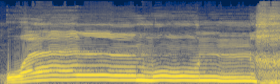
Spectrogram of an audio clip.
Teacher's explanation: dengan huruf hoho maka di sini adalah bacaan izhar walmun khaniqoh huruf ta marbutah karena kita wakafkan maka berubah menjadi huruf ha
